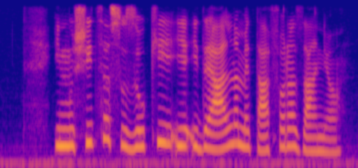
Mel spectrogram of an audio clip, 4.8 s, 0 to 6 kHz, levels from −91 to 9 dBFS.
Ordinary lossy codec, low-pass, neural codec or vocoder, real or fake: none; 5.4 kHz; none; real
